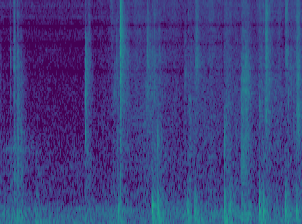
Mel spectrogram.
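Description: Near silence: quiet room tone with a few faint, scattered clicks and rustles.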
